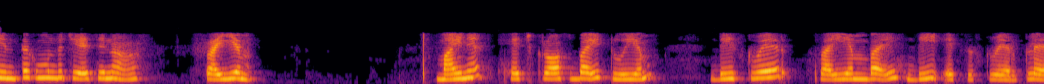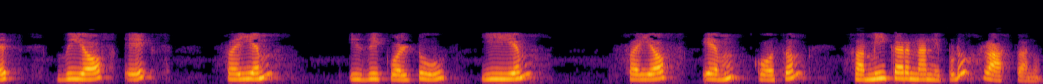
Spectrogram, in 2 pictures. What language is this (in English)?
Telugu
